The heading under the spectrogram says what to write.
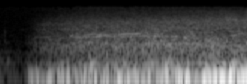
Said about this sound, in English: It's a good beach day at Friendship Park. People are playing in the waves that splash against the steel border fence stretching into the Pacific Ocean, where Tijuana meets San Diego.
